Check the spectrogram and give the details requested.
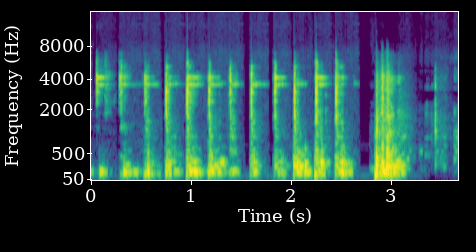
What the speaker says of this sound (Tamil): இப்ப பாத்தீங்கன்னா இது மேல இருக்கக்கூடிய ஃபிளக்ஸை நான் தட்டுறேன்.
